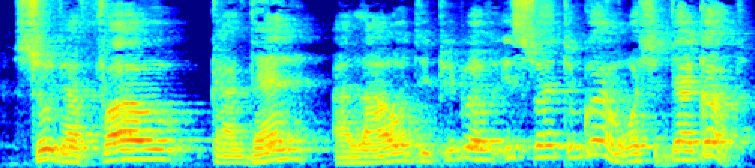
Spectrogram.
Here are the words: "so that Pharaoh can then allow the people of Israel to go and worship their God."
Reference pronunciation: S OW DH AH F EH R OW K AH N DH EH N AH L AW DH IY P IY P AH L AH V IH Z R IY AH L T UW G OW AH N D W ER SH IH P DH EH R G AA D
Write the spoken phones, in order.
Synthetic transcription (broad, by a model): S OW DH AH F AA OW K AH N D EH N AH L AW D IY P IY P AH L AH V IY S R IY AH L T UW G OW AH N W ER SH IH P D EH G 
